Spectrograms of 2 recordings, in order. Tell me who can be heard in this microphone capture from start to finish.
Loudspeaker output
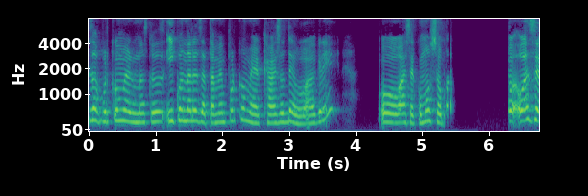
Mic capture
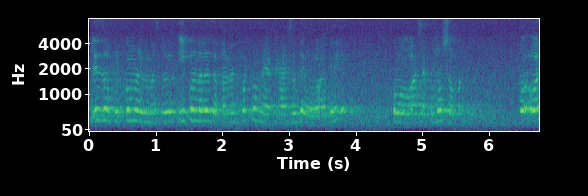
echo only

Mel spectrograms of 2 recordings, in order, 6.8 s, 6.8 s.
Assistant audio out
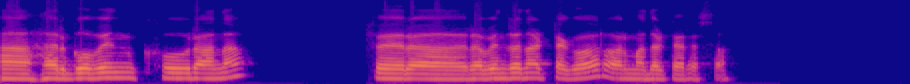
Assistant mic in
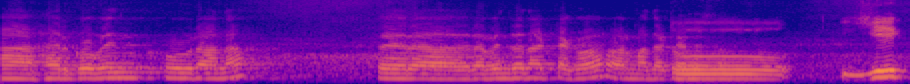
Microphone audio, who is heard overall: both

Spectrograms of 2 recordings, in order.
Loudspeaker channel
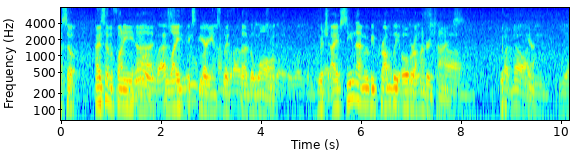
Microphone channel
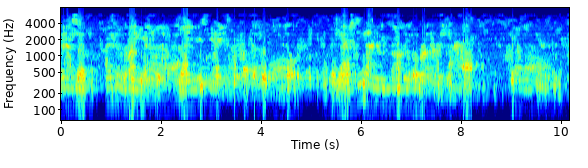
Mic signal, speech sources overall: echo only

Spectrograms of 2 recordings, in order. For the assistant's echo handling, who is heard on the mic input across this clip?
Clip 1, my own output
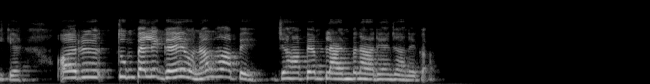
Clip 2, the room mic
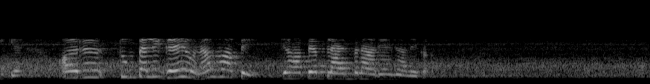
echo only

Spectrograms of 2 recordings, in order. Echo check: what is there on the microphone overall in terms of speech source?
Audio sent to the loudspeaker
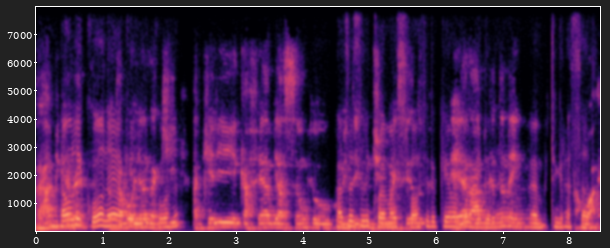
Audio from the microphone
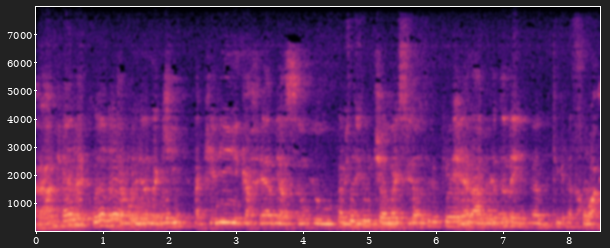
echo only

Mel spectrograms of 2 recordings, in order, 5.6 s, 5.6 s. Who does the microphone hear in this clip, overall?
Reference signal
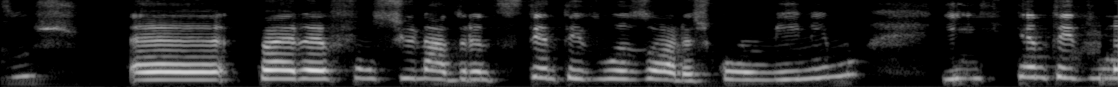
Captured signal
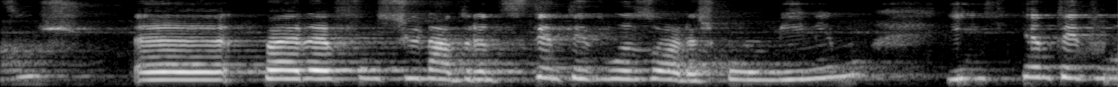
echo only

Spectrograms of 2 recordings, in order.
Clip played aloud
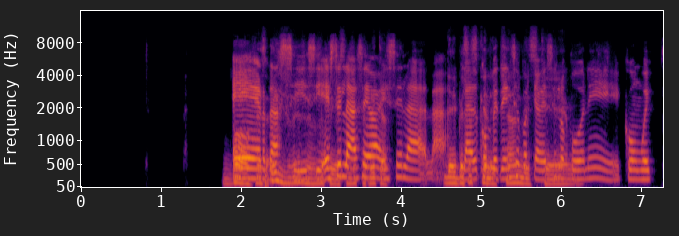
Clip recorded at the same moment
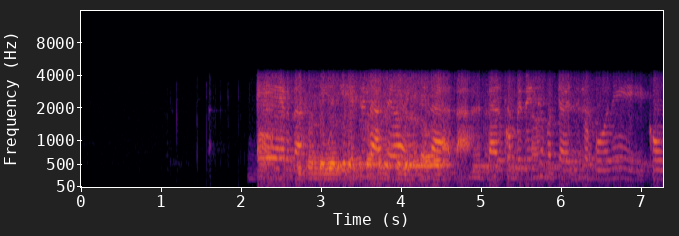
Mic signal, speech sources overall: both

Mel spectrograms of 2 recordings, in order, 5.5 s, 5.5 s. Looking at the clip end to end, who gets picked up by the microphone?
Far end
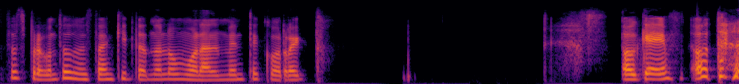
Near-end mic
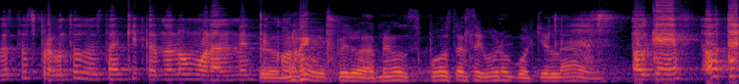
both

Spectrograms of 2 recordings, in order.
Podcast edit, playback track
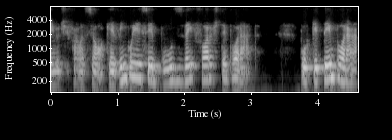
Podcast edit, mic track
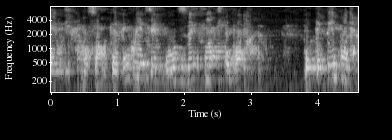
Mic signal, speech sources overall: echo only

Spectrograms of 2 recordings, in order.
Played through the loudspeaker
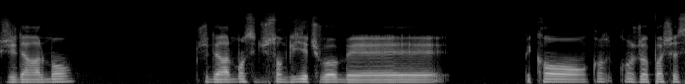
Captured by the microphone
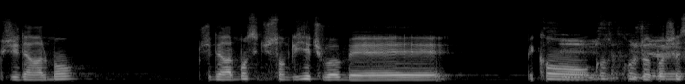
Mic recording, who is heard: both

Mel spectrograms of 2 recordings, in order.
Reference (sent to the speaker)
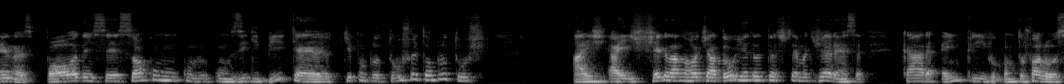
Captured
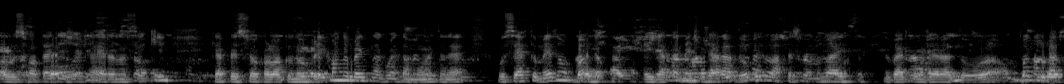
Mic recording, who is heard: both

